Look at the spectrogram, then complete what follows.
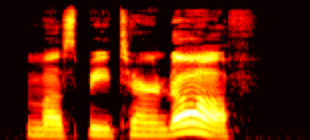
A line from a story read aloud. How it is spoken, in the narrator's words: he says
